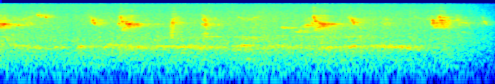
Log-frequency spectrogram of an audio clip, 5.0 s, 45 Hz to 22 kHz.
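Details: Streak-eared Bulbul, a very common resident, at Ubon Ratchathani, Thailand, on 2 January 2021: sharp, high chirping notes given in short irregular bursts, with a faint low steady hum underneath.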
